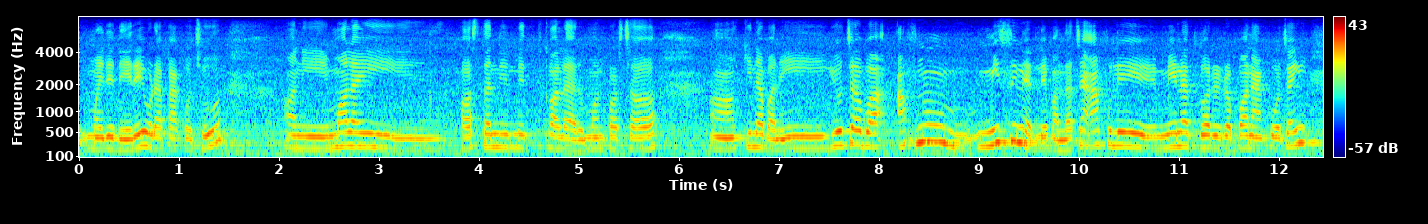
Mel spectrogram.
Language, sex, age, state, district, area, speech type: Nepali, female, 30-45, West Bengal, Darjeeling, rural, spontaneous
